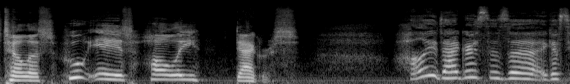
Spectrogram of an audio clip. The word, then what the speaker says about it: Dagres: Dagres, yeah.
